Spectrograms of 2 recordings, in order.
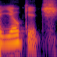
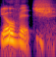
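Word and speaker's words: Jović: 27th pick was nicola yokic yovich yovich yeah hello nikola yovic it's literally spelled like nikola jokic but instead of a k it's a v in his name like that won't confuse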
